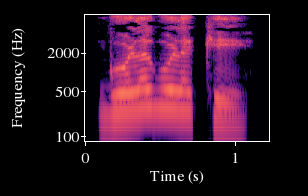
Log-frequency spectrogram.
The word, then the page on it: ಕೊಳಕೊಳಕೆ: koḷakoḷake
